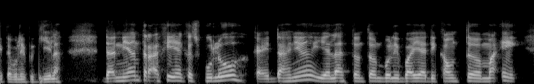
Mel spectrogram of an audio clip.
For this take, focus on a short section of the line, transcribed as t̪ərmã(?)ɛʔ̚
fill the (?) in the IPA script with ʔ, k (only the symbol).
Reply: ʔ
